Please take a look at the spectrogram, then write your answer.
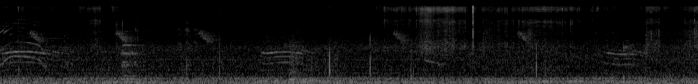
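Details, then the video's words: A lone kitten that has jumped out of a hut calls with several short, arched meows, sometimes in quick pairs, mixed with frequent thin downward bird chirps over constant low-pitched outdoor noise. "Kitten Meowing Loudly And Left Alone When Jumped Out Of Hut"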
